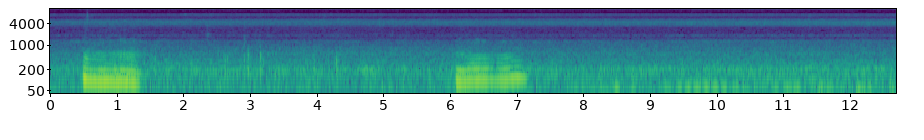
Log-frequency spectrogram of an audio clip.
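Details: Dog snoring while asleep: two loud, deep, rumbling snores about six seconds apart, each lasting under a second, with quiet breathing and a faint steady hum between them.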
